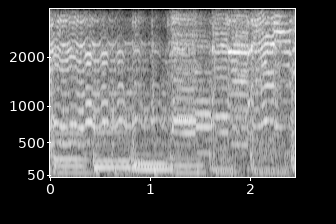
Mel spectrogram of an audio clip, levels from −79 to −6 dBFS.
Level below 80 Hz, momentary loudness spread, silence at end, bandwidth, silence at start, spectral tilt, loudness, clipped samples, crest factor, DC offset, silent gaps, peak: -36 dBFS; 8 LU; 0 s; 4 kHz; 0 s; -7.5 dB/octave; -11 LUFS; under 0.1%; 12 dB; under 0.1%; none; 0 dBFS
